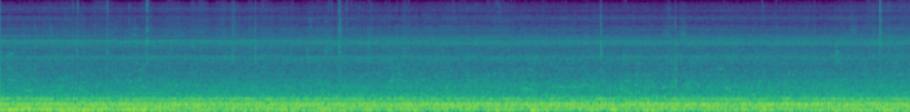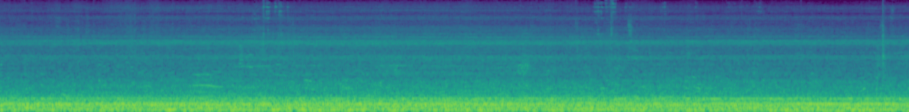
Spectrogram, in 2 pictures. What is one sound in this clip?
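Jet engines hum and roar steadily, heard from inside an aircraft cabin.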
